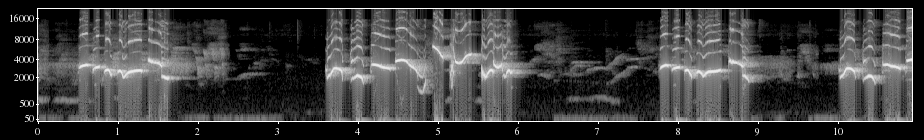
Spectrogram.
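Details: Night-time 'ngeplong' song of an Oriental magpie-robin, played to prompt spotted juvenile magpie-robins to reply: rich phrases of piercing whistles, rapid trills and swooping slurred notes come in three-second bursts with silent gaps between.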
